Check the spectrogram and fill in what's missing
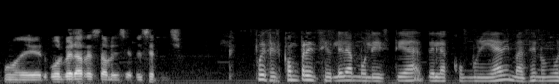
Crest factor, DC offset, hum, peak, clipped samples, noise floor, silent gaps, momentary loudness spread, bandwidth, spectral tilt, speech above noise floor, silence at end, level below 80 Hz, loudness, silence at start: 20 dB; under 0.1%; none; 0 dBFS; under 0.1%; -47 dBFS; none; 13 LU; 5.4 kHz; -11 dB/octave; 26 dB; 0 s; -54 dBFS; -21 LUFS; 0.05 s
